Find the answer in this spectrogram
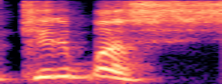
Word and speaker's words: Kiribati: Kiribati. I'll probably forget how to pronounce it after this show, and I'll be calling it again.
